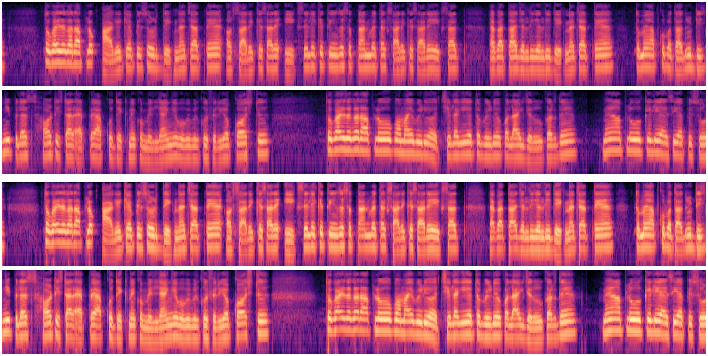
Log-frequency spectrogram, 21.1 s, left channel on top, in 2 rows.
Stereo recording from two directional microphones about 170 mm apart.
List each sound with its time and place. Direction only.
0.6 s a man's voice: 15° right (ahead or behind)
